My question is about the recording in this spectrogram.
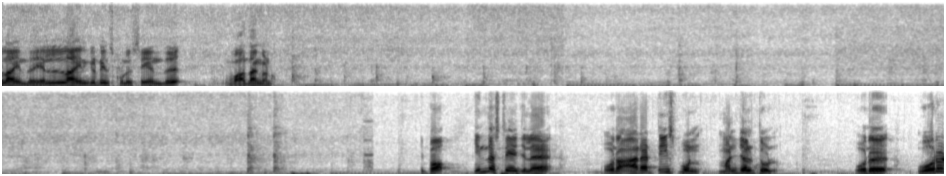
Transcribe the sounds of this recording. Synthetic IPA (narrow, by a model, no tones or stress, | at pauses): lːãːɪnd̪ɐɛlːãːɪnɡɪɖɪnskʊɳɯ̃seːɾnd̪ɯ | ʋaːðaːŋɡɐɳʊ̰̃ | ɪpːoːɪnd̪ɐsʈeːd͡ʒɪlɐ | ʔɔɾɯɐɾɐʈːiːspʊnmɐɲd͡ʒɐlt̪uːɭ | ʔɔɾɯ | ɔɾɯ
